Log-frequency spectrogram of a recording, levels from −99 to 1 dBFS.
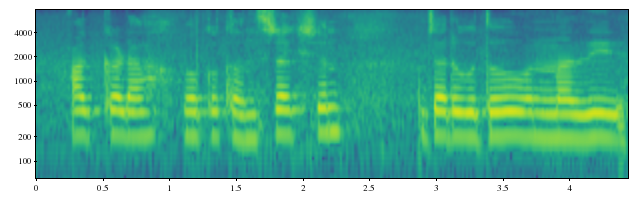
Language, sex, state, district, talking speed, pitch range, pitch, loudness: Telugu, female, Andhra Pradesh, Annamaya, 65 wpm, 200-215 Hz, 205 Hz, -15 LUFS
